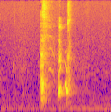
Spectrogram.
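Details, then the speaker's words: Baby at bedtime with hiccups: short, abrupt bursts of sound in a quiet room; infant hiccup episode. "oh oh somebody's got the hiccups"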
